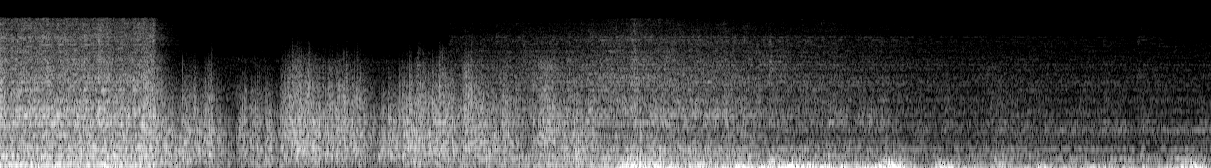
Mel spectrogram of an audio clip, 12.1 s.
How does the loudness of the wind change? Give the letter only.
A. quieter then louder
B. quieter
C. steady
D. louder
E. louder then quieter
B.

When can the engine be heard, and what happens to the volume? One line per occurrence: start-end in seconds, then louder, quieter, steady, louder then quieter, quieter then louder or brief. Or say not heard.
0.0-1.6 brief
4.5-12.0 quieter.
